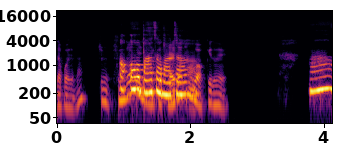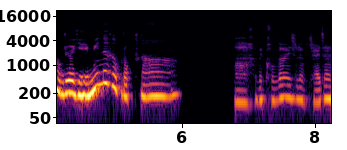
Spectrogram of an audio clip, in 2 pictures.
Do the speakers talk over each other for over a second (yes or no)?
yes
